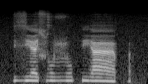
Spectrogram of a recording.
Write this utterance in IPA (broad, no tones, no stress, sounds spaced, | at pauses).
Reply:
zʲ æ ɕ o ɮ o p j æ p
